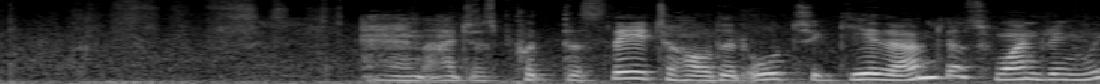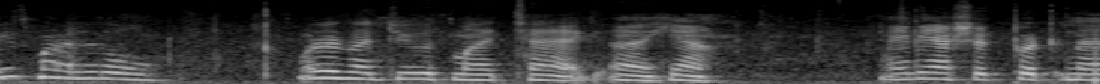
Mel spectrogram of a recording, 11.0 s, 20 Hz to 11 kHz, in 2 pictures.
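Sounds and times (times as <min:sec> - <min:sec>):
paper rustling and rubbing: 0:00.0 - 0:04.1.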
